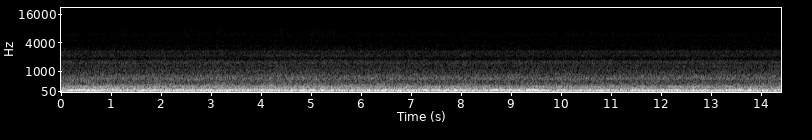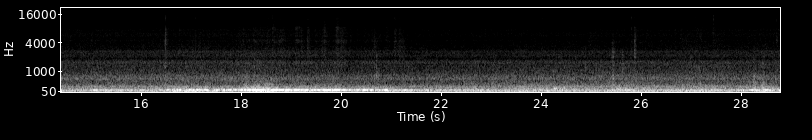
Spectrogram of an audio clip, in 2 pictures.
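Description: Passenger train under way, heard from inside the carriage: a steady low rumble that swells louder for a few seconds about two-thirds of the way through.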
